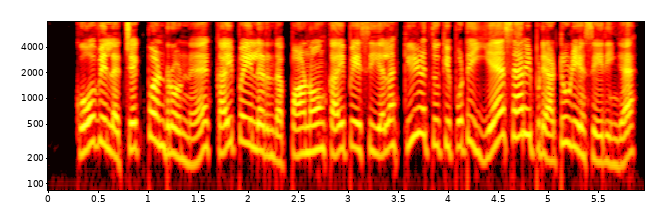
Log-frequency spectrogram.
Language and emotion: Tamil, angry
